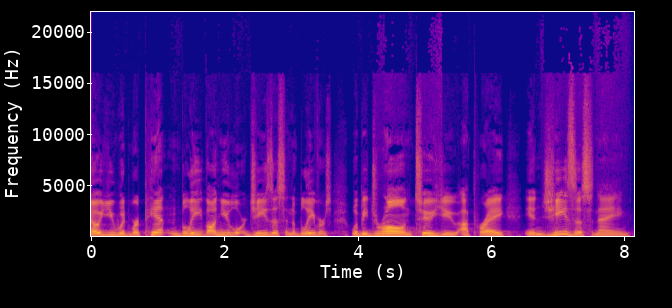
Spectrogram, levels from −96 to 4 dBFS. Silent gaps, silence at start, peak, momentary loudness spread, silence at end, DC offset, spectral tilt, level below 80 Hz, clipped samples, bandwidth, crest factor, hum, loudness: none; 0 s; -2 dBFS; 11 LU; 0.1 s; under 0.1%; -5.5 dB/octave; -64 dBFS; under 0.1%; 17 kHz; 20 dB; none; -23 LUFS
